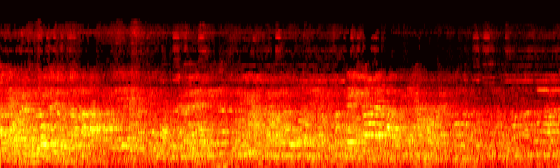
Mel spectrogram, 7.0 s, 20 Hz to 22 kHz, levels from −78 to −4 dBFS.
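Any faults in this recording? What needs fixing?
Nothing stood out on listening to this sound, so there is nothing here that needs fixing.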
